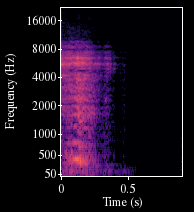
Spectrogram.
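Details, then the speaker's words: Adult's vocal imitation of stridor, the sound children make with narrowed airways: a single brief, harsh breath with a faint high-pitched tone. "When kids have narrowed airways, they do what we call a strider, and it it sounds like this."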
